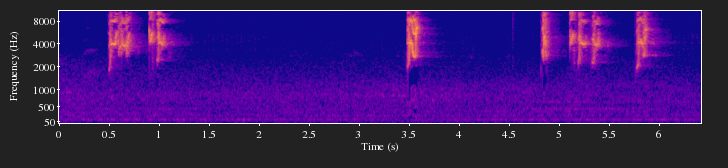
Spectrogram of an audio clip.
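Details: Excited lovebirds giving sharp, high chirps in short bursts: a pair of harsh double notes, a pause, one clear chirp, another pause, then a quick stuttering group of three or four chirps and a final note, faint hum behind.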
